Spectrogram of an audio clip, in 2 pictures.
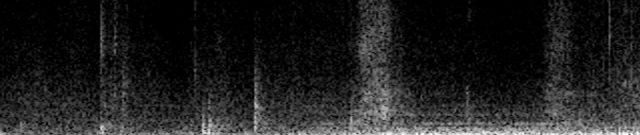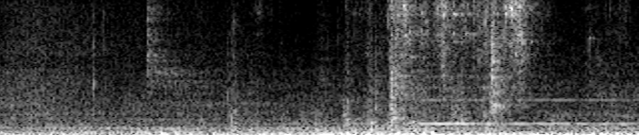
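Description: Metallic clicks and rattles, like keys jangling and turning in a lock, over a steady background hum, with a brighter burst of jingling near the end. Keys are brought to open a door. No one speaks.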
